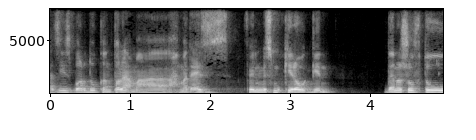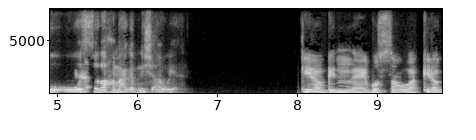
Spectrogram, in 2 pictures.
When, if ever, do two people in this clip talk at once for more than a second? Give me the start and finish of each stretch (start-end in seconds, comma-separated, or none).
none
